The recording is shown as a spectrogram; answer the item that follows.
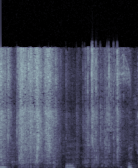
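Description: Paper and packet rustling and crinkling as a box of tea bags is opened, its paper liner folded back and a wrapped tea bag pulled out.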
